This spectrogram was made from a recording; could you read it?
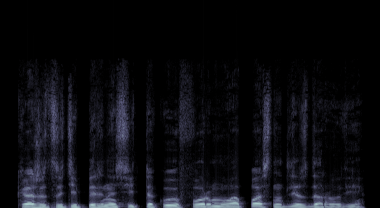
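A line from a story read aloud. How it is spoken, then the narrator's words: Muttering. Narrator (Russian): пробормотал он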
